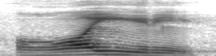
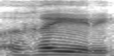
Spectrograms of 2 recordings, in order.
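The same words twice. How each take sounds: First: The first consonant is heavy, with a full mouth. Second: The first consonant is light, without a full mouth. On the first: The speaker calls it right. "Ghain has to be heavy" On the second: The speaker calls it wrong. "and not غيري, in between fath and kasra"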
